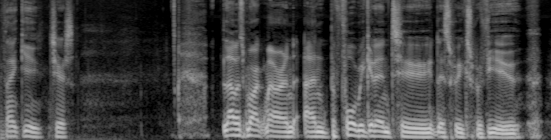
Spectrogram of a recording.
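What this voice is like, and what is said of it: Congested voice from a cold. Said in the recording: “as you can tell, I have a cold ... I've got a really bad cold”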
